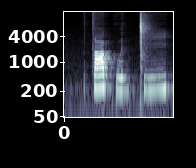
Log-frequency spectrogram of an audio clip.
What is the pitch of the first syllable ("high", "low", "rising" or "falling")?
rising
